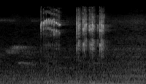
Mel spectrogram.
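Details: Orange-headed thrush singing loudly: a high, thin whistled note, then a quick burst of four shrill, buzzy chirps in close succession, clear against a quiet background.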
